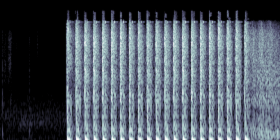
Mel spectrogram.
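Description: A rifle fires in a rapid automatic burst.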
